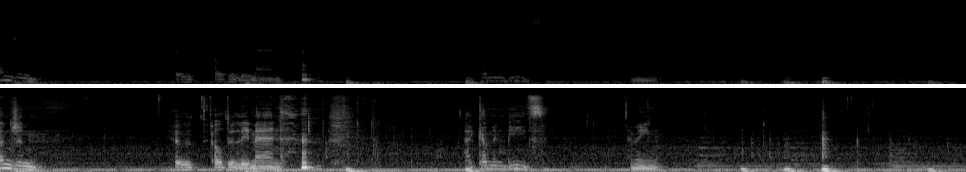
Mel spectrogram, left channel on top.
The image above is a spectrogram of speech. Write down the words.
Elderly man. I come in peace. I mean...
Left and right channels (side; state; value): left; quieter; 31.0 dB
